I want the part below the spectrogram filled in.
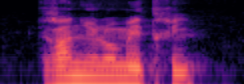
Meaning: granulometry
- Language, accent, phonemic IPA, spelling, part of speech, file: French, France, /ɡʁa.ny.lɔ.me.tʁi/, granulométrie, noun, LL-Q150 (fra)-granulométrie.wav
